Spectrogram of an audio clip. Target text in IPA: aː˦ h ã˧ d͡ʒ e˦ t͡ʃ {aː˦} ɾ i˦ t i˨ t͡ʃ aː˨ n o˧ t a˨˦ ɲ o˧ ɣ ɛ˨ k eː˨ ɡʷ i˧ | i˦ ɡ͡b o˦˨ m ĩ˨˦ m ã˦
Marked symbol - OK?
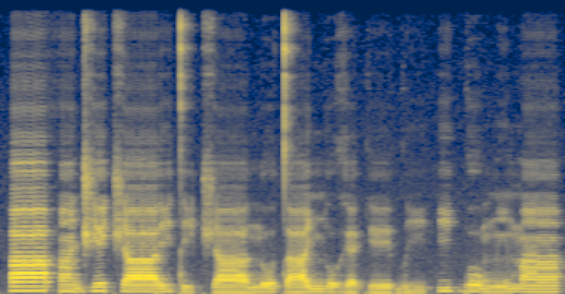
yes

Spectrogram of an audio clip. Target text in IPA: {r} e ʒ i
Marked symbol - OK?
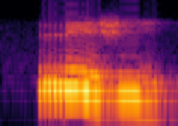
yes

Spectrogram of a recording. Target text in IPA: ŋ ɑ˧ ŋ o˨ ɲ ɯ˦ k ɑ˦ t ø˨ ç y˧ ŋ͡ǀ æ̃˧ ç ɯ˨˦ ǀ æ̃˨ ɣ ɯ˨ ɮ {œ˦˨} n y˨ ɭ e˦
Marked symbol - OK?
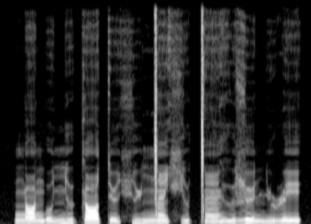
no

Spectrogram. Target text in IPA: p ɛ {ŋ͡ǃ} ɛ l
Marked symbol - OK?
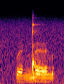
yes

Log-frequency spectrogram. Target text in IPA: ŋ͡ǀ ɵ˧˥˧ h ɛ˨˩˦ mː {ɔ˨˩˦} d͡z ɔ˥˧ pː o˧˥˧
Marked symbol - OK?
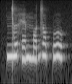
yes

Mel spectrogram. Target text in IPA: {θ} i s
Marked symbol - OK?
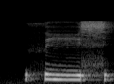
yes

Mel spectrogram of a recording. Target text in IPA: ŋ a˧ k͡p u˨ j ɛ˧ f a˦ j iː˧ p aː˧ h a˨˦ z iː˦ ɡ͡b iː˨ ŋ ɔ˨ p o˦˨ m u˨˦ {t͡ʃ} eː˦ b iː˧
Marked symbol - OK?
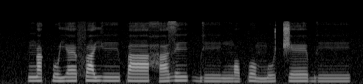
yes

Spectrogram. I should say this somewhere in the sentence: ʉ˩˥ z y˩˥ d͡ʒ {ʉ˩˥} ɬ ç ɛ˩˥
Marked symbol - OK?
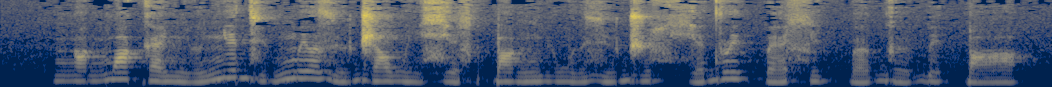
no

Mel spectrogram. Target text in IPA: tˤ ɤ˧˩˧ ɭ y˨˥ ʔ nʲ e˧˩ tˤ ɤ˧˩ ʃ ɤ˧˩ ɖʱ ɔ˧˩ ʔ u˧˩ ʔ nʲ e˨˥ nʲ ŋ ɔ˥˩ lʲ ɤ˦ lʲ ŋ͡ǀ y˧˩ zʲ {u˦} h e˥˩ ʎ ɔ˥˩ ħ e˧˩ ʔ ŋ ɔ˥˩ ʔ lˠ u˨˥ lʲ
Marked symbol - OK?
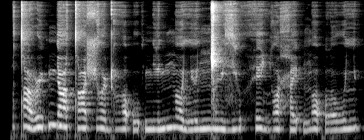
yes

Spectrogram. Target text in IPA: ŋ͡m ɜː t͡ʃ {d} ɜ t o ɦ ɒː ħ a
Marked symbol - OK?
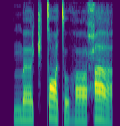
no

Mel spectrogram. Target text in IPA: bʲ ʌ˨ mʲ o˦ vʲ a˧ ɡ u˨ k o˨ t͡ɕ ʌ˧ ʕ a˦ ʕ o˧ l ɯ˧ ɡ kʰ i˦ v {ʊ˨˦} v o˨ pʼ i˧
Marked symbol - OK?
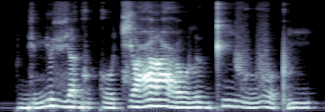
no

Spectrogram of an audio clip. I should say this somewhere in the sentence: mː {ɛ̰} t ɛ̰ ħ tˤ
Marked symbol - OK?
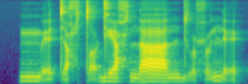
yes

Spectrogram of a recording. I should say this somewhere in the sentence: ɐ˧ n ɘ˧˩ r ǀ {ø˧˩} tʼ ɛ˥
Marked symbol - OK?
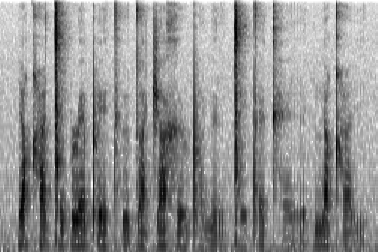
no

